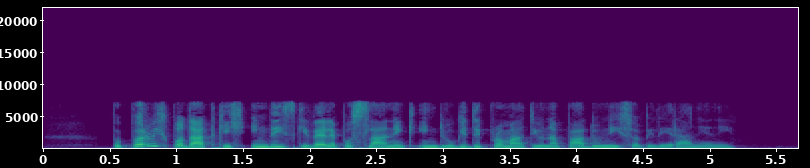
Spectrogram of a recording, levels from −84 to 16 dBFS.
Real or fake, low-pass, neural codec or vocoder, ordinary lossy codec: fake; 7.2 kHz; codec, 16 kHz, 1 kbps, X-Codec, WavLM features, trained on Multilingual LibriSpeech; none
